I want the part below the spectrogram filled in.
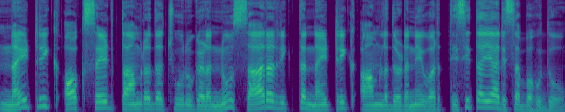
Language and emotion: Kannada, neutral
